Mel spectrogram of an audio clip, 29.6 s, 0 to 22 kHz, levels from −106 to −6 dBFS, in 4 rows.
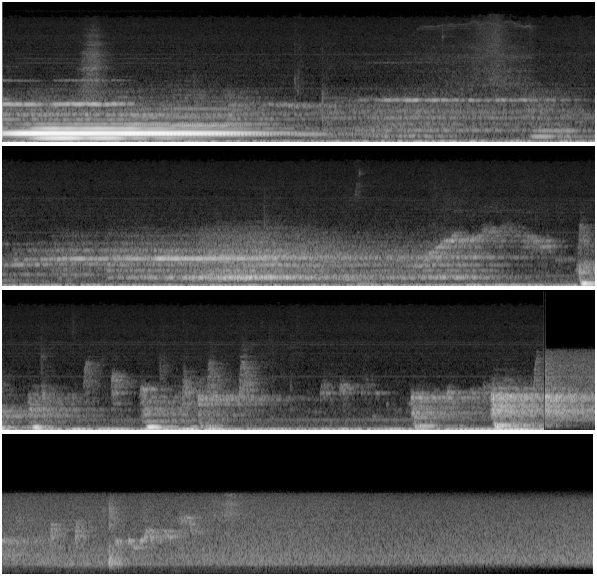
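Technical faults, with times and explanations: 21.59 to 29.63 s, input switched to a poorer device: the recording likely moved mid-stream onto a different, narrower input such as another microphone or a headset's call profile. A silence of about 20 ms marks the switch, after which nothing above 3.8 kHz gets through, so the sound turns dull. The level shifts by around 5 dB, and a new background noise appears roughly 40 dB below the signal, carried in by the second device until the end.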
